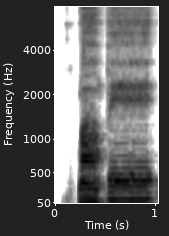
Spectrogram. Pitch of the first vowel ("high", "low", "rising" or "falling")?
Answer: low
